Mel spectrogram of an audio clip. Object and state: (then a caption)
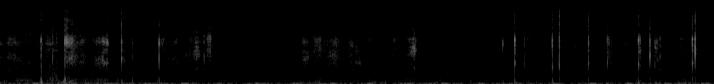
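Empty cardboard matchbox sleeve. Long painted fingernails scratch and tap a small printed cardboard matchbox outer sleeve, held hollow and empty in both hands, with the tray of wooden matches sitting below it. Soft, dry, papery scratching runs throughout, broken by sharp, bright taps that stop instantly with no ring. The result is a quiet, crisp, high-heavy texture with little low end.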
